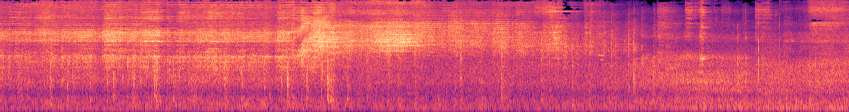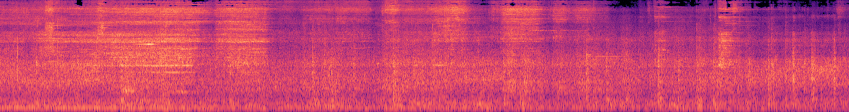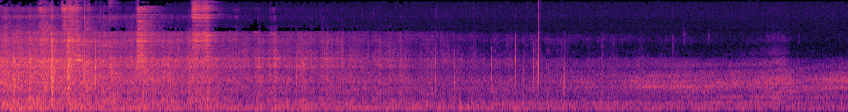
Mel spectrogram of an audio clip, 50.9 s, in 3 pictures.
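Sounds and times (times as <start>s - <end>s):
high wheel squeals: 0.0s - 12.2s, 17.8s - 22.4s
steel wheels rumbling and clicking: 0.0s - 48.5s.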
